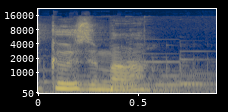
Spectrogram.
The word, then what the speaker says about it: Guzma: His name is Guzuma. Okay. So, I wasn't saying it right or wrong. I wasn't saying it right. Never saying it right. Yeah. So, then why did they take out the U in his name in English? Was it supposed to be Guzma the whole time?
